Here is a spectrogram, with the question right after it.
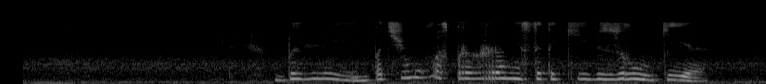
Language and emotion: Russian, angry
